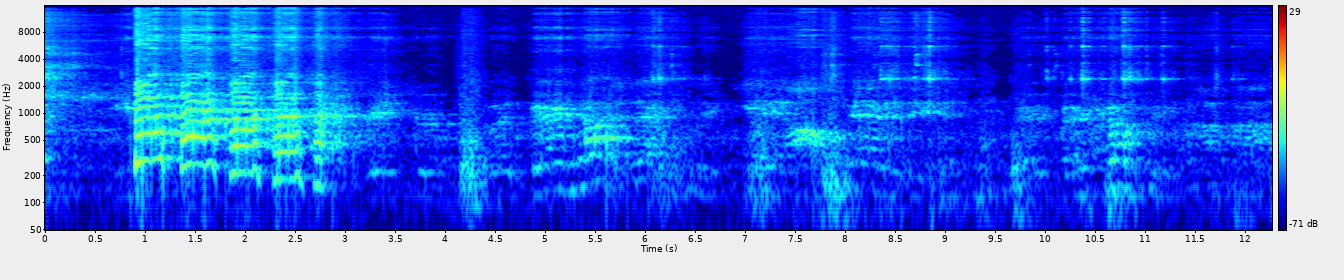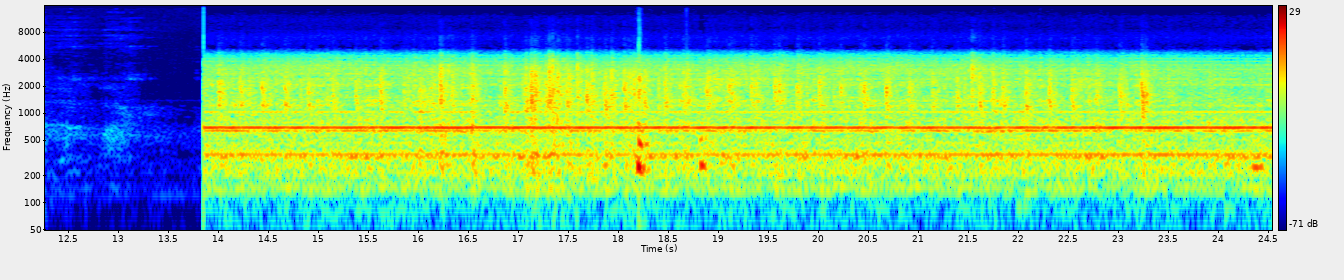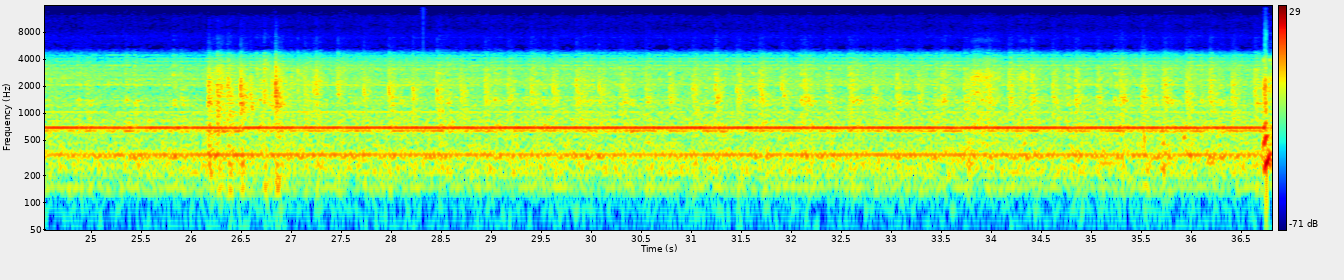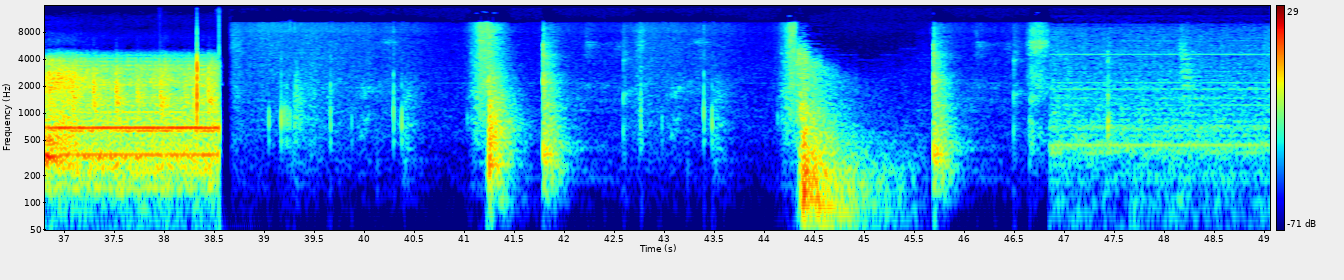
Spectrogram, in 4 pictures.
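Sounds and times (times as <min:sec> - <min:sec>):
mechanical hum with whine: 0:13.9 - 0:38.6, 0:46.9 - 0:49.0.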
